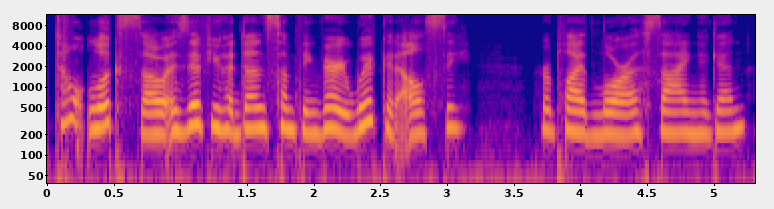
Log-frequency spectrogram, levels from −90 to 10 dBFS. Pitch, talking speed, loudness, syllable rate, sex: 230 Hz, 170 wpm, -18 LUFS, 5.3 syllables/s, female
